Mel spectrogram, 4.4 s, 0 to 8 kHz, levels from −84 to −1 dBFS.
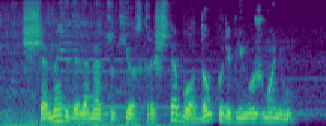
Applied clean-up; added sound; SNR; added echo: none; Harp + Sink (filling or washing); 17 dB; none.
